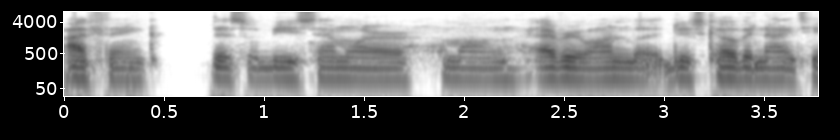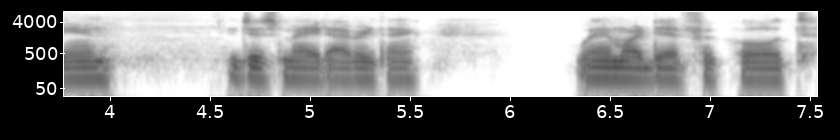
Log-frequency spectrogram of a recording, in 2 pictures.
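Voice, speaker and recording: A soft-spoken man at a moderate pace with a fairly low pitch and monotone, flat intonation, on a very clean recording with a silent background and a dry, close sound with no echo. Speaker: student teacher. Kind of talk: class presentation. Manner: halting.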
